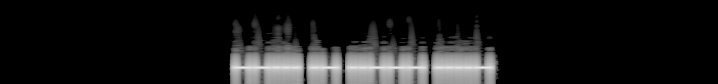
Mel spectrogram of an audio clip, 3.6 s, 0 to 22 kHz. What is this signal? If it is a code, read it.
Morse code, heard as a keyed tone, about 50 wpm, 700 Hz. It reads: 7A24
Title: Common Cut Numbers - 4-Digit 50wpm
